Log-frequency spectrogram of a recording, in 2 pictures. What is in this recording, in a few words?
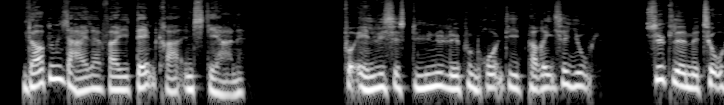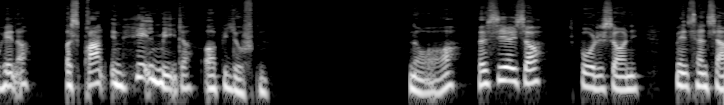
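Danish, Audiobook, female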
